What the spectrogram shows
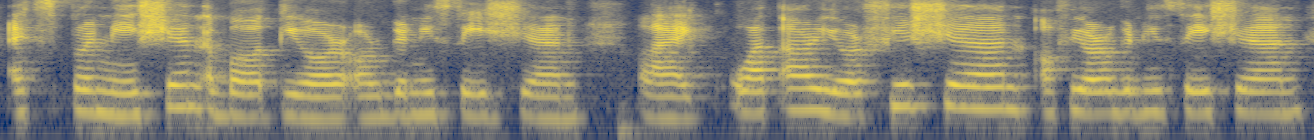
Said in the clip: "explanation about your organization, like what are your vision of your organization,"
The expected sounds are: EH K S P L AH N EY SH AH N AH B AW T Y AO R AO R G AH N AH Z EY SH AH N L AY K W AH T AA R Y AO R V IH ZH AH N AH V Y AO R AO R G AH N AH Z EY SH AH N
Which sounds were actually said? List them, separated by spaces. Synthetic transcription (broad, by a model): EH K S P L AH N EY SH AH N AH B AW T Y AO R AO R G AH N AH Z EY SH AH N L AY K W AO T AA R Y AO R F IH SH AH N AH F Y AO R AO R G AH N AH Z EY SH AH N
